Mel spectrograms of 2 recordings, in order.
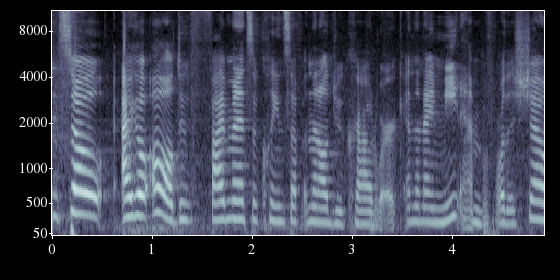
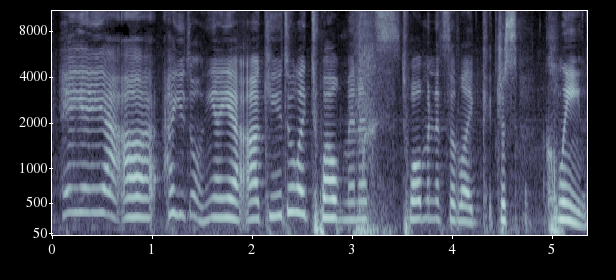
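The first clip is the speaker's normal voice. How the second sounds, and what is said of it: Voice like Italian Brooklyn woman. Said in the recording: “sound like an Italian woman from Brooklyn? ... I'm so bad at accents.”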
